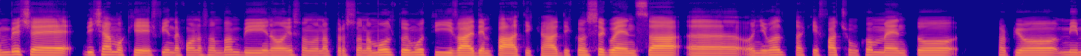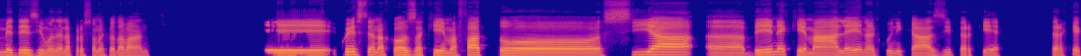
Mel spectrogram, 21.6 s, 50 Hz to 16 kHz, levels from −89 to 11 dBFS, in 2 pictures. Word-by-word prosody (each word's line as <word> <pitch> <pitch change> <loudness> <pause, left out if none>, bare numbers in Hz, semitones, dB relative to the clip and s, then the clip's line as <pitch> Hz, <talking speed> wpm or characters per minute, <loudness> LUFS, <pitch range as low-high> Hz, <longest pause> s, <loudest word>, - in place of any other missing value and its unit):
invece, 155 -3 +2
diciamo 160 0 -1
che 145 -1 0
fin 155 +2 -6
da 145 - -4
quando 150 +1 -4
son 145 0 -7
bambino 145 -3 -2
io 145 - -2
sono 140 0 -6
una 135 0 -3
persona 140 +1 -6
molto 155 +1 0
emotiva 150 -2 +2
ed 140 0 +1
empatica 130 -1 +1
di 140 +2 -7
conseguenza, 145 -1 +2
uhm, 130 -1 -1
ogni 140 0 -4
volta 155 -2 -3
che 145 - -6
faccio 155 +2 -3
un 140 - -8
commento 145 -1 -1 0.4
proprio 145 -1 0
mi 155 +1 -5
immedesimo 155 -2 -1
nella 140 -1 -2
persona 140 0 -7
che 135 - -12
ho - - -2
davanti 120 -2 -3 1.1
ehm, 145 0 +4
questa 175 -1 0
è - - +1
una 150 -1 0
cosa 150 -1 +1
che 140 -1 +1
m'ha 135 0 -2
fatto 140 -2 +3
sia, 170 +3 +3
uhm, 130 -1 -2
bene 165 +5 +1
che 145 - -1
male 135 +3 +2
in 165 - -3
alcuni 130 -1 -7
casi, 125 +4 -2
perché? 130 -4 -6 0.4
Perché 140 +1 -5
145 Hz, 140 wpm, -21 LUFS, 135-150 Hz, 1.1 s, ehm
